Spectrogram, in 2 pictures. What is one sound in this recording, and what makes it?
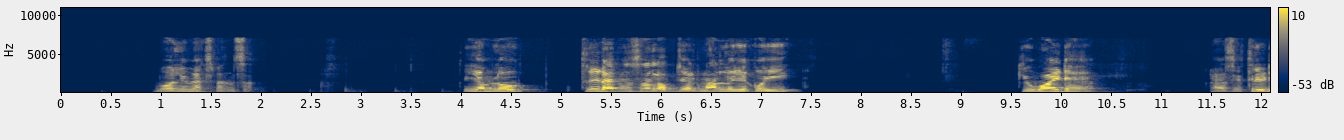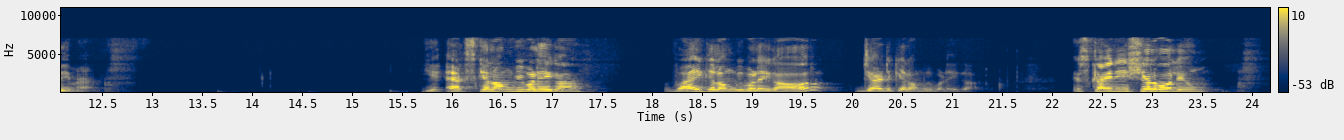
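A man speaks calmly in short phrases, as if explaining a lesson.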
